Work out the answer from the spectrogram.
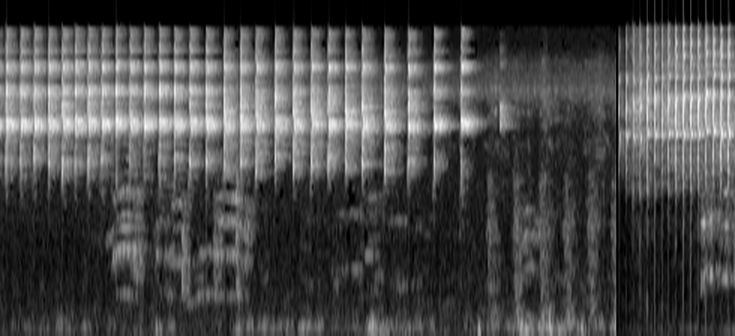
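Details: A lovebird ngekek that is rough and slow to stop, like a diesel: a fast high trill runs for about six seconds, then fades into scattered chirps and knocks before a fresh burst of trilling.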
